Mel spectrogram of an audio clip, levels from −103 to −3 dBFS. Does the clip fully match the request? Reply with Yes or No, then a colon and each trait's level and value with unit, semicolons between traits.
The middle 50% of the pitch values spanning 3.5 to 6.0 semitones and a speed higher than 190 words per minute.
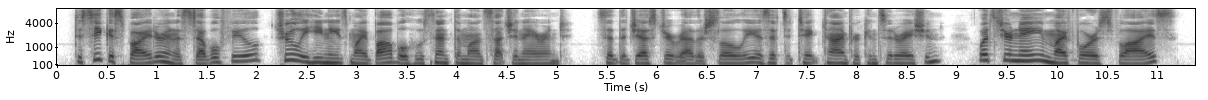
Yes: average, 4.4 semitones; average, 200 wpm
